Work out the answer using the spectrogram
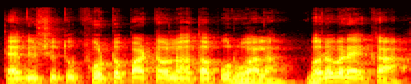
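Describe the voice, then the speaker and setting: A man voicing an angry older family head, scolding in a loud rising voice while retelling a TV serial. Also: medium pitch, fairly quick, natural voice.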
